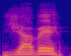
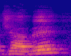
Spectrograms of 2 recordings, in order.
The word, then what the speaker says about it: Yahvé: ¿Sabía que la palabra Yahvé es una palabra que nadie podía pronunciar, pero le pusimos las vocales de la A y la E, Yahvé, para pronunciar que es, hermano, el existe, el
